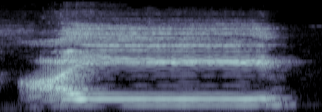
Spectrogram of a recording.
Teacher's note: Throat letters, middle throat, pronounce ain by middle throat. हरूफ हल्की, ये हरूफ हल्की है, इसको दरमियाने हलक से अदा करेंगे. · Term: throat sound letter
